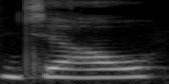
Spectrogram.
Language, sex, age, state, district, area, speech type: Hindi, female, 18-30, Madhya Pradesh, Chhindwara, urban, read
